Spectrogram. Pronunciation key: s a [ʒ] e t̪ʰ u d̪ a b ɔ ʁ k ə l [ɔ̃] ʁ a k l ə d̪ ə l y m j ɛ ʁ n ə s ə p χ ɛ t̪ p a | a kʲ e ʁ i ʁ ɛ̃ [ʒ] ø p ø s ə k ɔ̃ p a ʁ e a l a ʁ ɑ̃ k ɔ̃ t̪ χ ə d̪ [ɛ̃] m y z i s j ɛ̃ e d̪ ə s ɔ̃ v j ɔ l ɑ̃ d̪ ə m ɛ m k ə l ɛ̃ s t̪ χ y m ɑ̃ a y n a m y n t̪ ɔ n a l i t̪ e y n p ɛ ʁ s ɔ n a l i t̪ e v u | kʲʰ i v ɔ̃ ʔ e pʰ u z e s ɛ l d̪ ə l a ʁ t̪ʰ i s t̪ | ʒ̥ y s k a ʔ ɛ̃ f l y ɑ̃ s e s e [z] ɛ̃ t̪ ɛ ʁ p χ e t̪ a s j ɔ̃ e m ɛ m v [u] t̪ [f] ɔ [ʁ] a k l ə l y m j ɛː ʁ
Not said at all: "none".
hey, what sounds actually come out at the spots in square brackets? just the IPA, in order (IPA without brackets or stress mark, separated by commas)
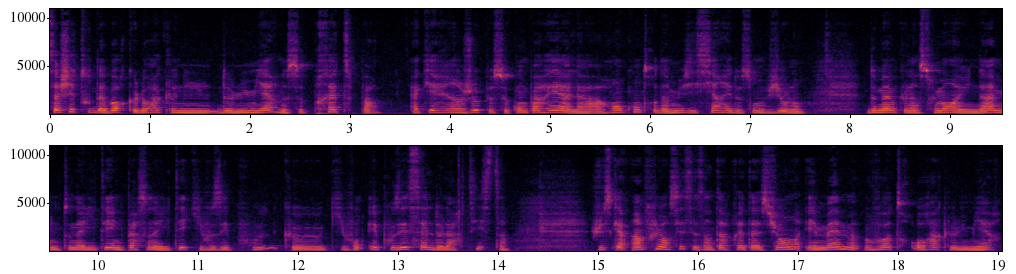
ʃ, ɔ, ʒ, ɛ̃, z, ɔ, χ, ʁ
